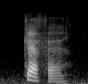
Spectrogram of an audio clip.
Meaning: brush (for rough cleaning)
- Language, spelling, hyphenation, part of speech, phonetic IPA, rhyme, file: Hungarian, kefe, ke‧fe, noun, [ˈkɛfɛ], -fɛ, Hu-kefe.ogg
